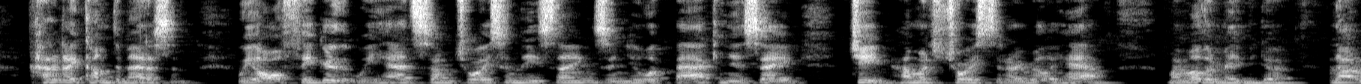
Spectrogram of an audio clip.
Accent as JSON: {"language": "English", "town": "Cleveland", "region": "Ohio", "country": "United States", "tie": "born or raised there", "said": "And I was growing up in Cleveland"}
